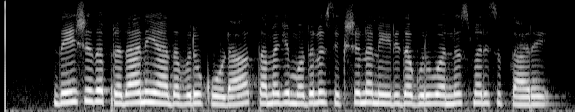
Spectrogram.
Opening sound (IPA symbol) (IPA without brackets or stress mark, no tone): d̪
